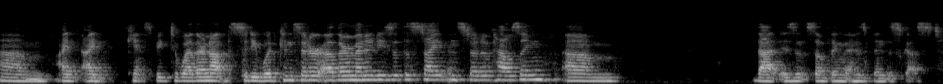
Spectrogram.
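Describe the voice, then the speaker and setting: Somewhat breathy, a woman speaks at a moderate pace. Her pitch is fairly low with ordinary variation. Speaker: city parks official. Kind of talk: public meeting Q&A. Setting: video call. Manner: hesitant, many fillers.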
